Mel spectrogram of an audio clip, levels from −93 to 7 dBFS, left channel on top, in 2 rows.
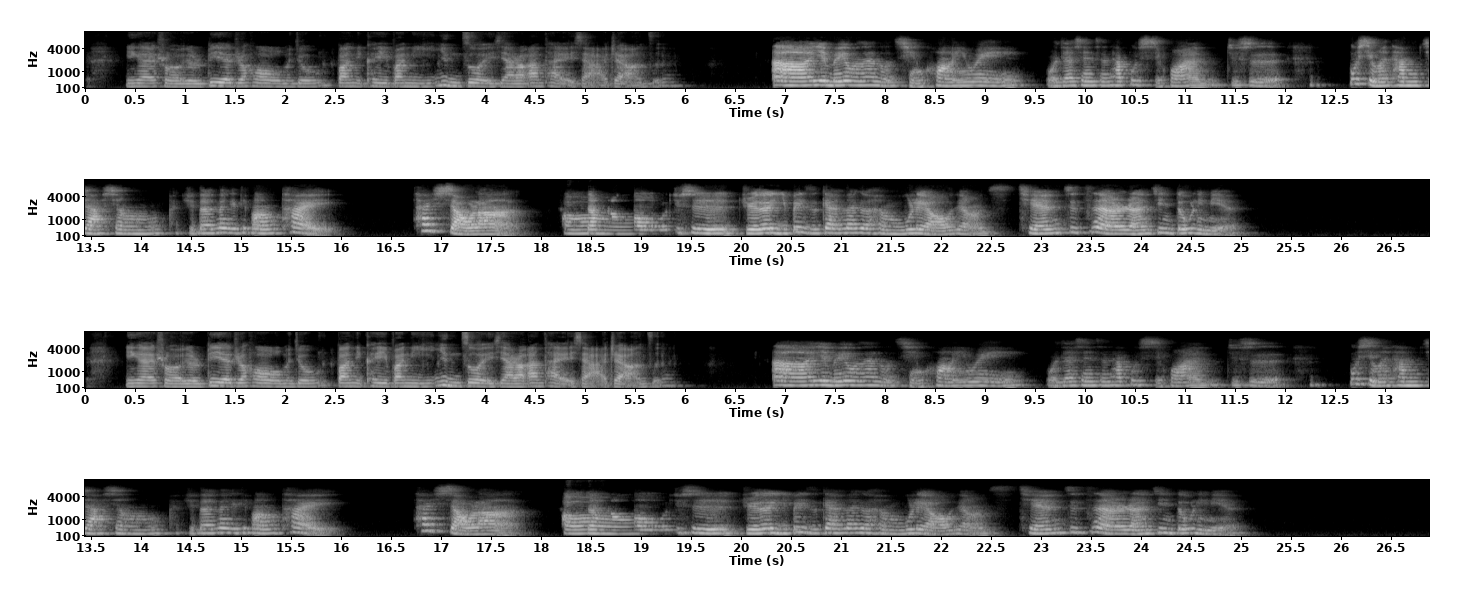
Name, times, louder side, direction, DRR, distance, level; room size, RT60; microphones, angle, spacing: voice 1, 0.0-5.9 18.2-19.0, right 2 dB, 80° right, 0.6 m, -29 dB
voice 2, 6.9-12.0 12.6-15.9 16.7-17.8 18.5-18.6 18.9-22.5 22.8-25.0, left 4 dB, 80° left, 0.6 m, -24 dB
9.2 x 4.2 x 3.2 m
head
